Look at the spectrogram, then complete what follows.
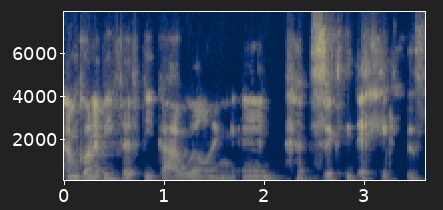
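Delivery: talking while cracking up, laughing through the words. A podcast host telling the audience about turning fifty soon, laughing while talking. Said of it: "And I'm laughing, sorry, audience".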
